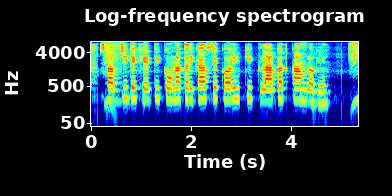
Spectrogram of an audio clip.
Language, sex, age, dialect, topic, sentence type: Bhojpuri, female, <18, Western, agriculture, question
